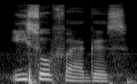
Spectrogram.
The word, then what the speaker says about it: oesophagus: your food pipe is esophagus. Okay, it is OESOPHAGUS, the spelling, but you need to read it as esophagus. O is silent, right?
